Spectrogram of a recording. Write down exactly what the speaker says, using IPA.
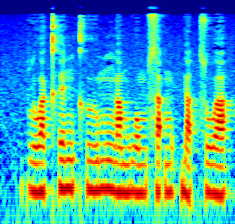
p l u˧ a̯ kʰ e˥˩ n kʰ ɯː˦˥ m ŋ a˦˥ m w o˧ m s a˦˥ ʔ m o˦˥ k̚ j a˨˩ t̚ s u˧ a̯

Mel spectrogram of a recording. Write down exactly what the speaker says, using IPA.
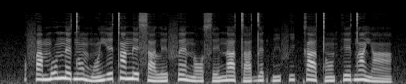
f a˧ m o˦ n ɛ˦ d ɔ̃˦˨ b ɔ̃˨˦ j e˦ t ã˦ n e˧ s a˨ l e˨˦ f ɛ˦˨ n ɔ˨ s e˨˦ n a˦˨ t a˨˦ d ɛ˦˨ k͡p i˧ f i˦ k a˦˨ t ɔ̃˧ k e˦ d ã˦˨ j ã˨

